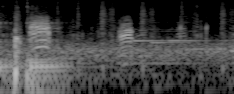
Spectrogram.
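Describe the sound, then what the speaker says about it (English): Two quacks from a duck in a Minecraft-style video game, a nasal squawk near the start and a shorter one about a second later, over a quiet background with a brief thump at the start. "That duck quacked, yes."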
